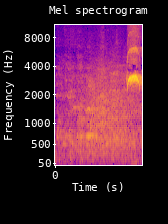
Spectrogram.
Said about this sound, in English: Time's gonna start once I blow this whistle. Ready?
